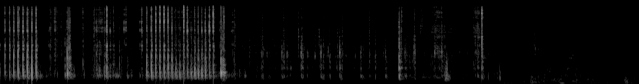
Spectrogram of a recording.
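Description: Metal tapping and clinking on a Record No. 5 bench vise as it is reassembled: a hammer taps a pin into the steel main screw in quick clusters of sharp clicks. Around four seconds in come a few separate clacks as the vise handle is turned and slides against its end stops.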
